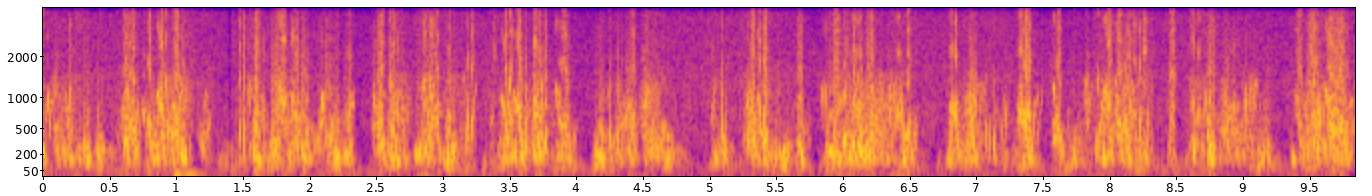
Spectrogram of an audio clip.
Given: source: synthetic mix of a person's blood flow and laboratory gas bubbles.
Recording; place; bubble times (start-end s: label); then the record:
Doppler ultrasound of blood flow; precordium
0.00-0.46 s: bubbles
0.54-1.26 s: bubbles
1.43-2.34 s: bubbles
2.46-3.25 s: bubbles
3.33-4.01 s: bubbles
4.10-4.71 s: bubbles
5.00-5.16 s: bubbles
5.21-5.76 s: bubbles
5.80-6.58 s: bubbles
6.75-7.49 s: bubbles
7.54-8.33 s: bubbles
8.42-8.51 s: bubbles
8.58-9.21 s: bubbles
9.33-9.85 s: bubbles
From the record:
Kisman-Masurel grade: 444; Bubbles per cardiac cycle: continuous sound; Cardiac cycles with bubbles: 100%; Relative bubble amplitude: maximal (0.775 to 0.999); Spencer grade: 4 (maximum detectable bubble signal sounding continuously throughout systole and diastole of every cardiac period, and overriding the amplitude of the normal cardiac signals); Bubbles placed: anywhere in the cardiac cycle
